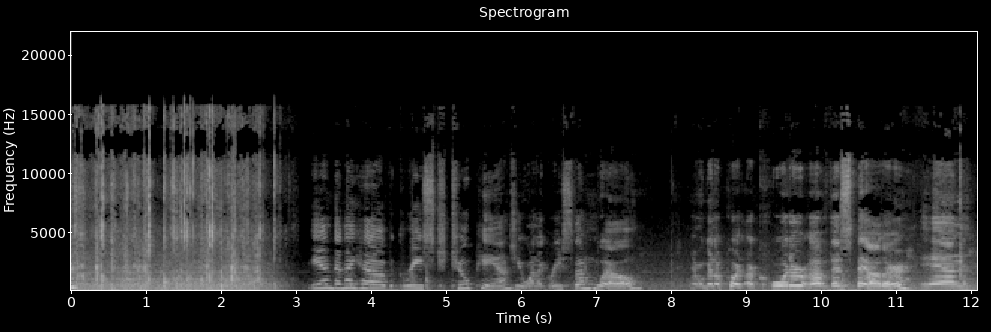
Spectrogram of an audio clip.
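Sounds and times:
metal spoon scraping a bowl: 0.0 - 2.8.

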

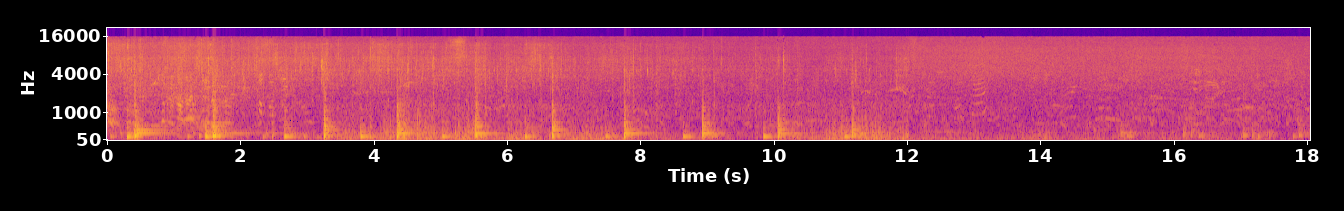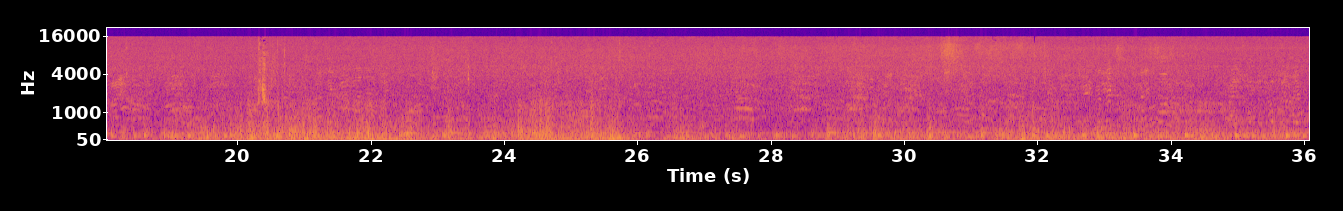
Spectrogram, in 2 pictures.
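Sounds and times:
crew shouting stroke call: 0.0 - 10.5
water wash from paddling: 0.0 - 36.0
wind buffeting microphone: 0.0 - 36.0.

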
